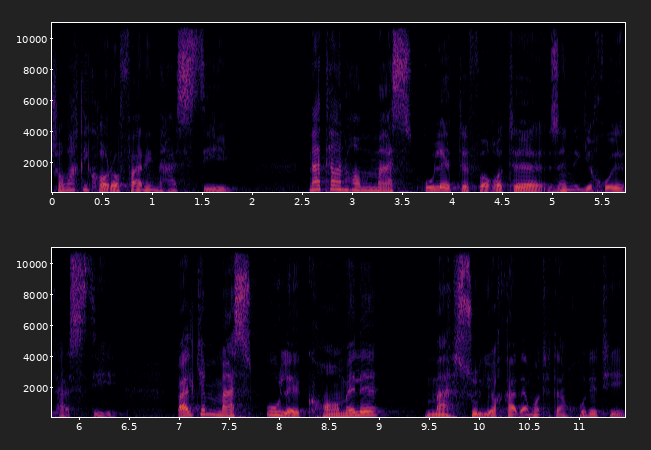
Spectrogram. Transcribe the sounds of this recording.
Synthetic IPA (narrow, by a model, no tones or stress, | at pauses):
ʃomɒːvæχt̪iːkʰɒːɾɒːfæɾiːnɦæst̪iː | næt̪ʰænɦɒːmæsuːleːt̪ʰːe̞fɒːɣɒːt̪ʰe̞ze̞nd̪e̞ɟiːjexo̞d̪e̞t̪hæ̰st̪iː | b̥ælcʰe̞mæsuːle̞kʰɒːme̞le̞ | mæhsuːljɒːɣæd̪æmɒːt̪ʰet̪ʰæmxo̞d̪e̞t̪ʰiː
